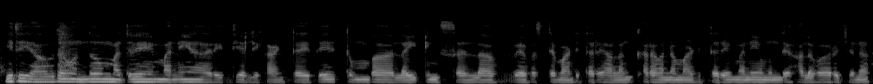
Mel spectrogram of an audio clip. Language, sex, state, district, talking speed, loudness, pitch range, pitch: Kannada, male, Karnataka, Mysore, 130 wpm, -36 LUFS, 105-115 Hz, 110 Hz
